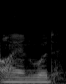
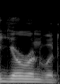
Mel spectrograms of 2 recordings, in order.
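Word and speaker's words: Yronwood: Yeah, people saying they pronounce it ironwood. Uwood. I was a urinewood guy.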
